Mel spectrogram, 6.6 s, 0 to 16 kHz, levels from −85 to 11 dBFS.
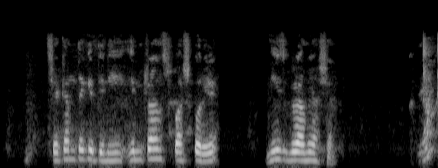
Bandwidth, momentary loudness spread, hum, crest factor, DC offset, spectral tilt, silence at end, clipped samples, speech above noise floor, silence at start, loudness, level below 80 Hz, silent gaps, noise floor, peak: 7.6 kHz; 15 LU; none; 18 dB; under 0.1%; -6 dB/octave; 0.05 s; under 0.1%; 60 dB; 0.75 s; -18 LUFS; -64 dBFS; none; -77 dBFS; -2 dBFS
